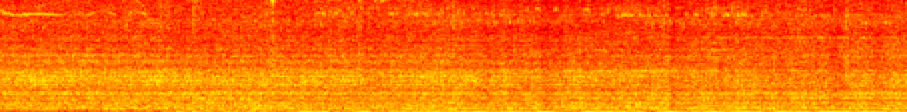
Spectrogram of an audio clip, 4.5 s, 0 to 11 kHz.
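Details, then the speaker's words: Carrier Infinity 96 (58MVB) gas furnace in 2nd stage, hot surface igniter then gas valve click: low hum builds into steady drone, no bangs or puffs; all 4 flames clean, no yellow or rollout; normal ignition. "Hot surface igniter. Should hear the gas valve click soon. There's the gas valve."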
